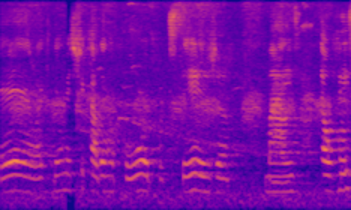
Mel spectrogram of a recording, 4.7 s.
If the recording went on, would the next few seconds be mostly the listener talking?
No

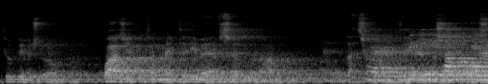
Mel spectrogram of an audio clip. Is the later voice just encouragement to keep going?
No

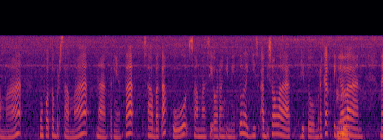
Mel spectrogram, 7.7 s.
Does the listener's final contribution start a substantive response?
No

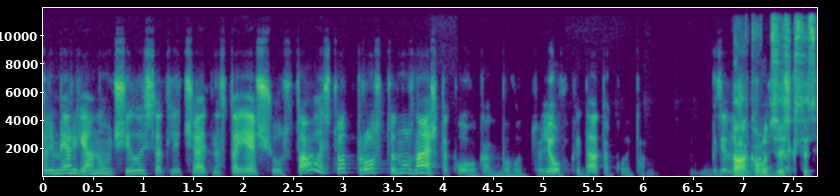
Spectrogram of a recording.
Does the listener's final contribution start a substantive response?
Yes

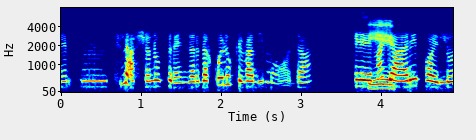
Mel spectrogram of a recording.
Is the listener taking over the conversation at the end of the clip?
No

